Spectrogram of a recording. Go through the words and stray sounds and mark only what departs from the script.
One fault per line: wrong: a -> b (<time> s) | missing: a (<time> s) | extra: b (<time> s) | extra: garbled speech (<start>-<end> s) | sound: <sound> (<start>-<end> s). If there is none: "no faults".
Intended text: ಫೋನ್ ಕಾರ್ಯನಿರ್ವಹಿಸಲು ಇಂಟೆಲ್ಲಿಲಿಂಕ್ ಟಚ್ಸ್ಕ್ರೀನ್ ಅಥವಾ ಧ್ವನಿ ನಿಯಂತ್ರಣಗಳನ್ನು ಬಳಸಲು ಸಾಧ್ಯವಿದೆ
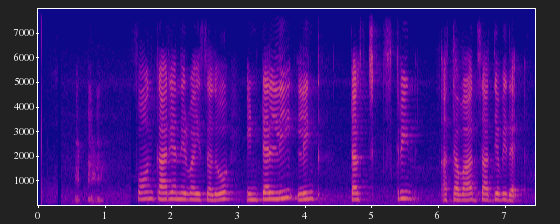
sound: throat clearing (0.5-1.1 s)
missing: ಧ್ವನಿ ನಿಯಂತ್ರಣಗಳನ್ನು ಬಳಸಲು (6.5 s)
